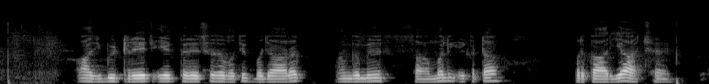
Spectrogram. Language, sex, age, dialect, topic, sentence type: Maithili, male, 18-24, Bajjika, banking, statement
